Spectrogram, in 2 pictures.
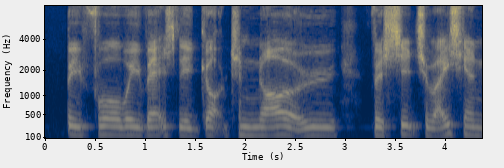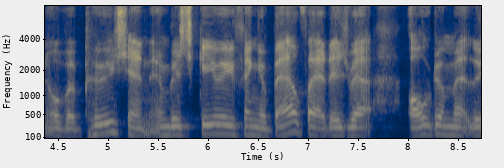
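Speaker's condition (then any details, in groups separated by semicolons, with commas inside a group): Cerebral palsy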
